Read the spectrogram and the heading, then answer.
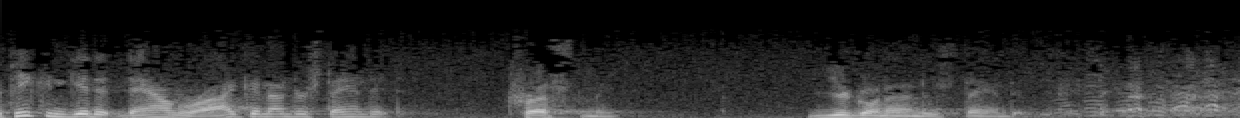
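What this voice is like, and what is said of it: Oklahoma accent. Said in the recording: “my Oklahoma accent”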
